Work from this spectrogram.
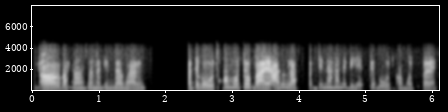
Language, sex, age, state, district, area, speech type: Assamese, female, 30-45, Assam, Nalbari, rural, conversation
